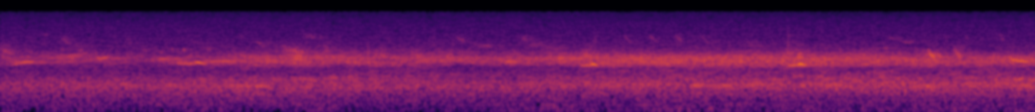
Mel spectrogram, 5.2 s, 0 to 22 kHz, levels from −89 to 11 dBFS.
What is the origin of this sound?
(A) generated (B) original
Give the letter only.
B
